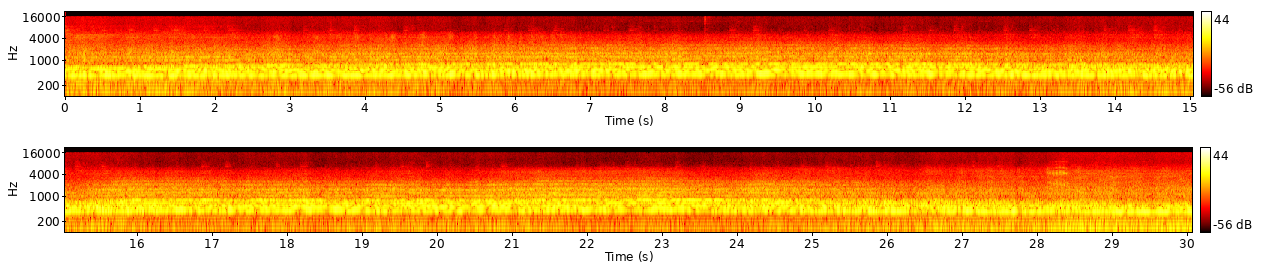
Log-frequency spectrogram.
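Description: R class Hudson steam locomotive's whistle held on continuously, several tones sounding together with a slight waver in pitch, over the low rumble of the moving train.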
